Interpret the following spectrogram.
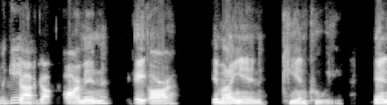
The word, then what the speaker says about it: Kiankui: Armin Kiankui.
